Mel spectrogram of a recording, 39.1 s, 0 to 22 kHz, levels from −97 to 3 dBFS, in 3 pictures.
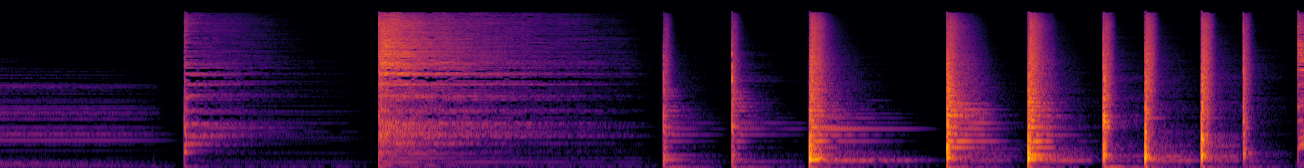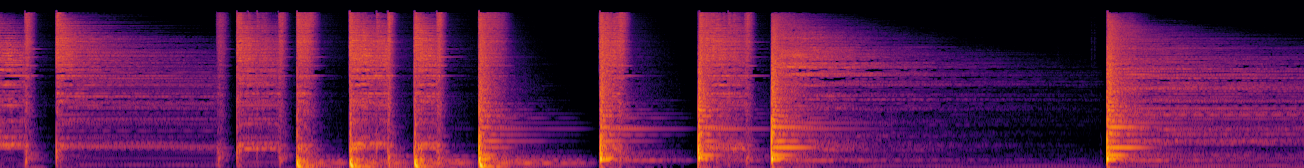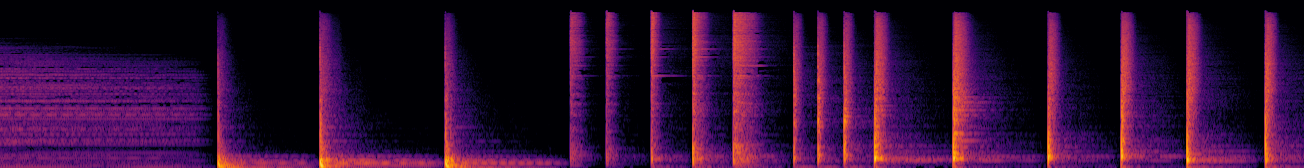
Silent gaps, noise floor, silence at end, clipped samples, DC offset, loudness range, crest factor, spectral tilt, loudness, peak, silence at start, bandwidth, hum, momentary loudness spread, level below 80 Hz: none; -78 dBFS; 0.3 s; under 0.1%; under 0.1%; 10 LU; 26 dB; -3.5 dB/octave; -23 LUFS; 0 dBFS; 1.85 s; 16 kHz; none; 23 LU; -36 dBFS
